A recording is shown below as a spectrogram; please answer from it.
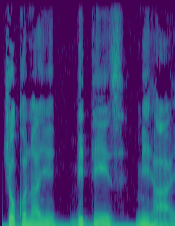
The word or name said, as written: Csokonai Vitéz, Mihály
